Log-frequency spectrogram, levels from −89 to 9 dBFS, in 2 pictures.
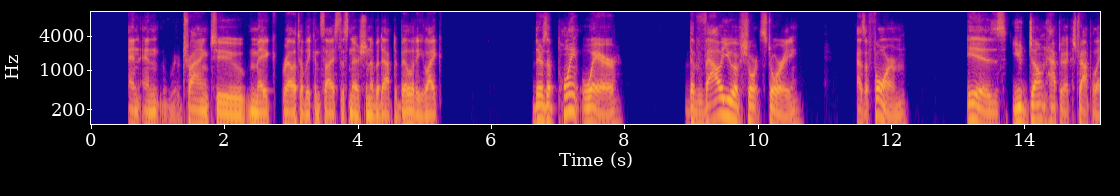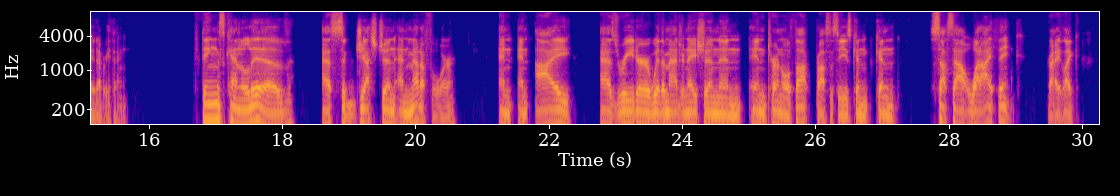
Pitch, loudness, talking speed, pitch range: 90 Hz, -16 LUFS, 115 wpm, 85-105 Hz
